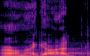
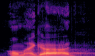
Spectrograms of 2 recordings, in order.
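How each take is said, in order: First: It sounds dismayed, as after a small accident. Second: It sounds reproachful, as if blaming someone.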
